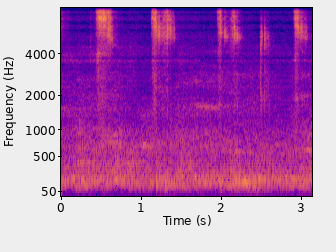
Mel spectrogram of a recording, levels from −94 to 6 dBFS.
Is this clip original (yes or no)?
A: no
